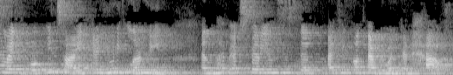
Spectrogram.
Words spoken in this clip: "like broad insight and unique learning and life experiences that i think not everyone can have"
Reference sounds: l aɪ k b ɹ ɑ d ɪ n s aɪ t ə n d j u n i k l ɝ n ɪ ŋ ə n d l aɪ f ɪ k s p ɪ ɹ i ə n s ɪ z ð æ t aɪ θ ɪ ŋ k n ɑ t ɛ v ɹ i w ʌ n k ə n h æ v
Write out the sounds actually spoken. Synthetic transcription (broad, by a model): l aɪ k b ʊ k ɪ n s aɪ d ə n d j u n i k l ɝ n ɪ ŋ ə n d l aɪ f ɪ k s p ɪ ɹ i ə n s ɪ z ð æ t aɪ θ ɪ ŋ k n ɑ t ɛ v ɹ i w ʌ n k ə n h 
